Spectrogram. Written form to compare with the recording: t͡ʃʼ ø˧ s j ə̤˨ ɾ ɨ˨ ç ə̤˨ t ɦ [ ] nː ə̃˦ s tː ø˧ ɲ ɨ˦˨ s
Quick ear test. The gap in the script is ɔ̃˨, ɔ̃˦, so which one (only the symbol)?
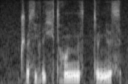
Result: ɔ̃˦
